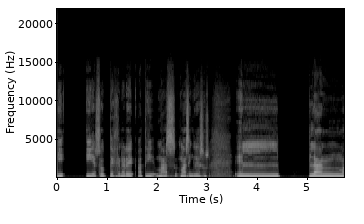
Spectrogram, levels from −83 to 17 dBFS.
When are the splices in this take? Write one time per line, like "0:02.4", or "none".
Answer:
none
